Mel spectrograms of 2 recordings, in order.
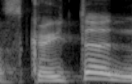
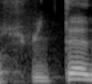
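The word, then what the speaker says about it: Schuiten: cet auteur c'est françois skytone on prononce comme ça quand on est belle je les français disent souvent suite elle mais on va dire skytone même auquel les amateurs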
